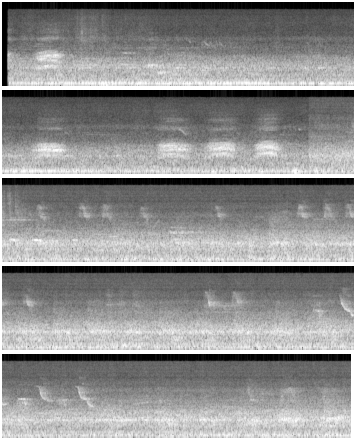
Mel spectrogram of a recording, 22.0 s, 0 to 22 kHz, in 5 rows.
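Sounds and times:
crow cawing: 0.4s - 0.8s, 4.8s - 5.2s, 6.4s - 7.9s.

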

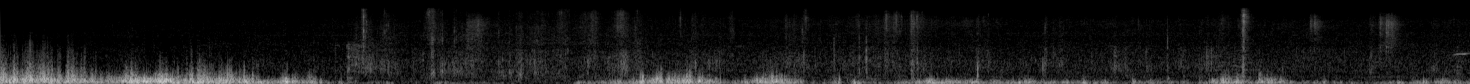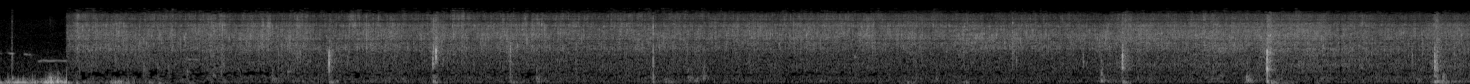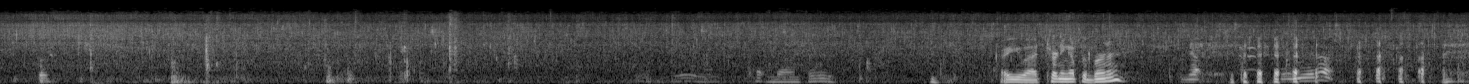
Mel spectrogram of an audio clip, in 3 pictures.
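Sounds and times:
food sizzling in a frying pan: 15.4s - 44.0s.

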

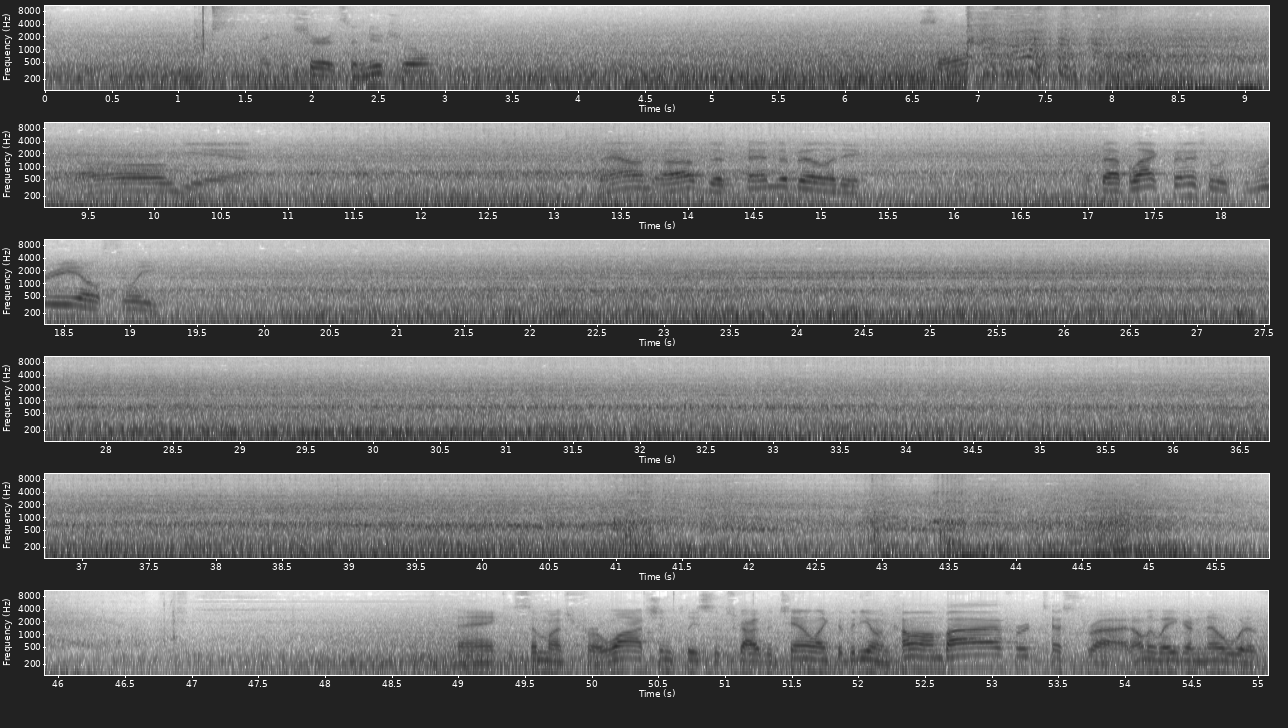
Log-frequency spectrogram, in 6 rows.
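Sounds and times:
motorcycle engine idling and revving: 6.9s - 47.2s.

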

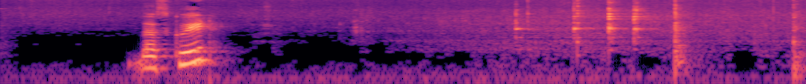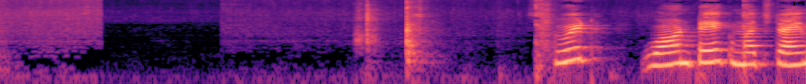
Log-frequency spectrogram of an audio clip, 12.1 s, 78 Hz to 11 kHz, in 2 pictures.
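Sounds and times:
food sizzling in a pan: 0.0s - 12.0s
metal spoon clinking on dishes: 3.8s - 5.2s.

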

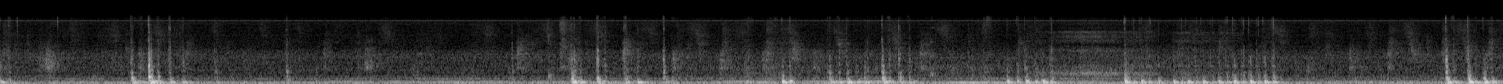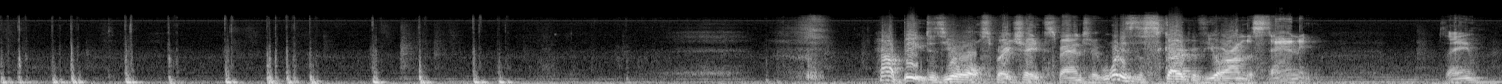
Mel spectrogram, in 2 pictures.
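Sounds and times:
keyboard typing: 1.3s - 2.0s, 5.5s - 6.8s, 7.4s - 9.4s, 10.0s - 10.6s, 11.2s - 12.9s, 14.4s - 20.2s.

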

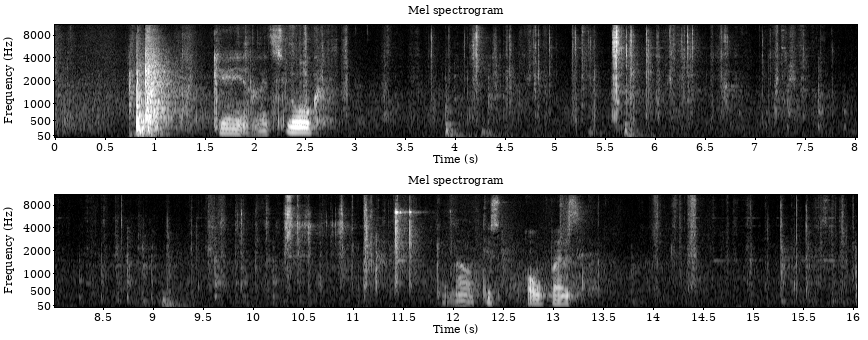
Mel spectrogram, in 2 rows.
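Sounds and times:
metal bolts clicking and tapping: 7.6s - 11.8s.

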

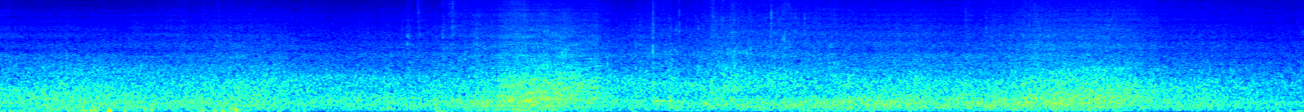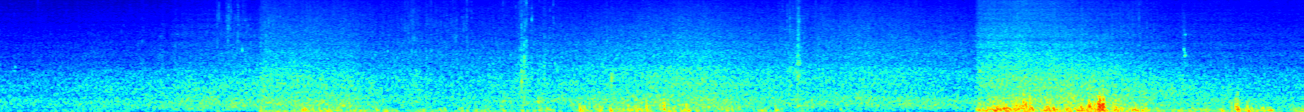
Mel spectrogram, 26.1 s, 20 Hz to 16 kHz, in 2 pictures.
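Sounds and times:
waves washing over rocky shore: 13.8s - 26.0s
wind buffeting microphone: 15.6s - 21.0s, 22.8s - 26.0s.

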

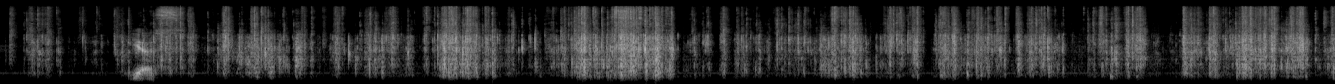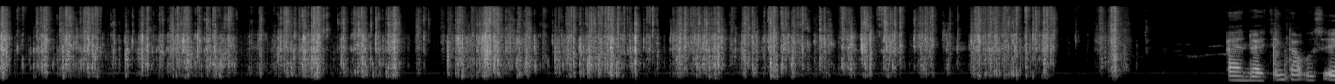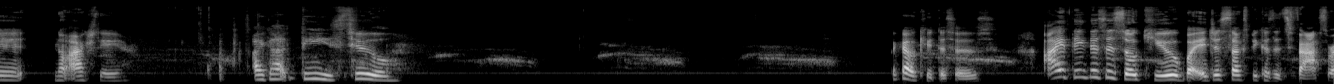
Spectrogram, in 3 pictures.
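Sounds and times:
plastic packaging crinkling: 0.0s - 24.9s.

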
